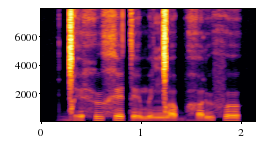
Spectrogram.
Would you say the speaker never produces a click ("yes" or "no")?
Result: no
